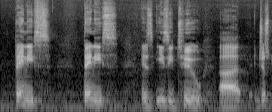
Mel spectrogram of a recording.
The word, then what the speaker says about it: tenis: So tenis is pronounced a little bit differently, tenis, but it means tennis.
